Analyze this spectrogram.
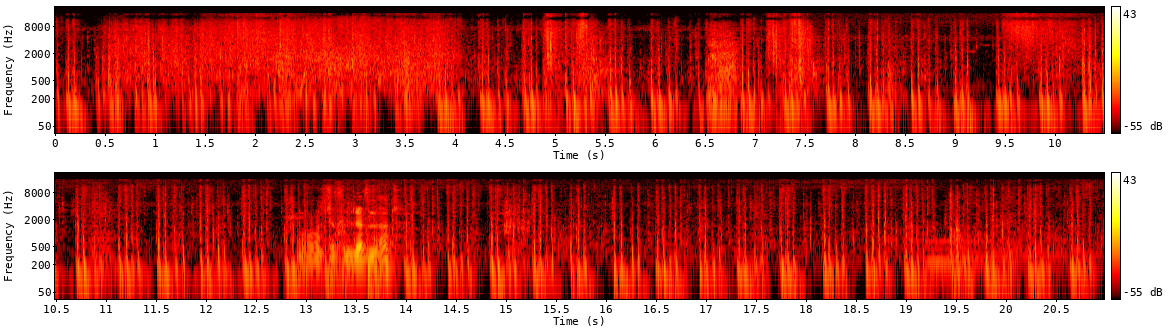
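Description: Hooves gallop steadily over the ground.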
